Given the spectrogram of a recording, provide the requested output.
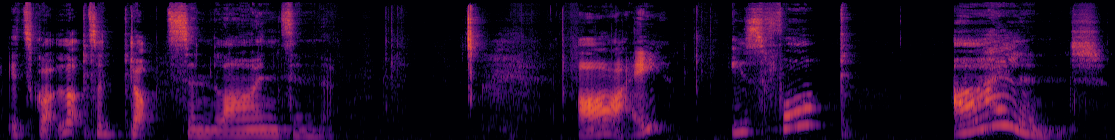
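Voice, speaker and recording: A woman with an Australian accent reading picture books aloud to toddlers in an animated, sing-song way, with chatty asides and questions to the child. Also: medium pitch, very slow, long pauses, breathy edge. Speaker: children's picture book read-aloud host.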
